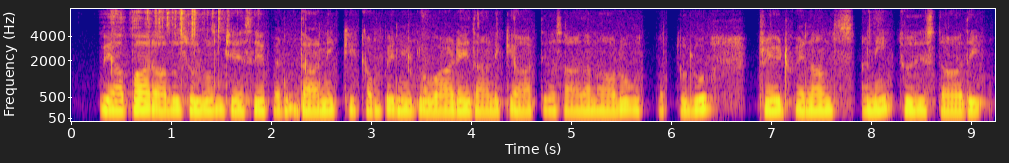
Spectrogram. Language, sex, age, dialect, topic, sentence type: Telugu, female, 56-60, Southern, banking, statement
